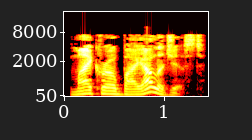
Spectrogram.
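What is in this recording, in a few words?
"microbiologist", British English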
